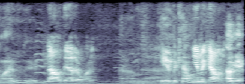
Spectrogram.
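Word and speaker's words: Iain: Like Ian or Ian. Yeah, in the documentary they're calling him Ian.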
